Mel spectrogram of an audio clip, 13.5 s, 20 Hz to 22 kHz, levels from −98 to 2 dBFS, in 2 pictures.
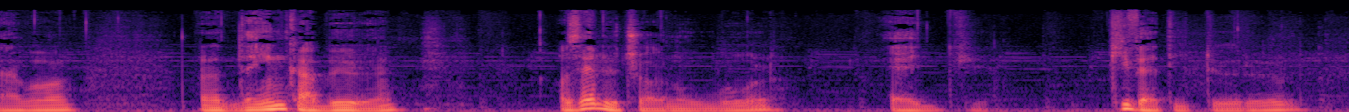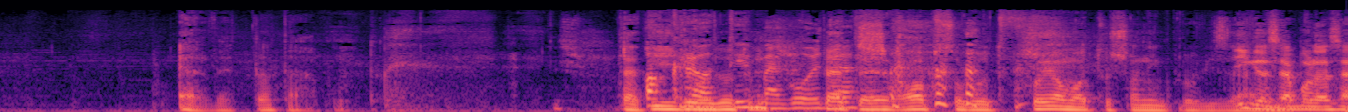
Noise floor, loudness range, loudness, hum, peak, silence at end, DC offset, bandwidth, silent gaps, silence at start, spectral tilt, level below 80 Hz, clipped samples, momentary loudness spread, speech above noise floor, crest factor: -55 dBFS; 13 LU; -26 LUFS; none; -10 dBFS; 0 s; under 0.1%; 15.5 kHz; none; 0 s; -5.5 dB/octave; -42 dBFS; under 0.1%; 20 LU; 29 dB; 16 dB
